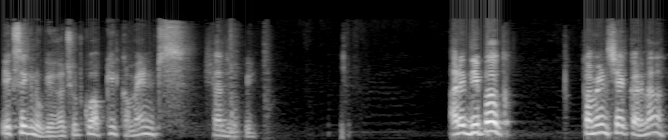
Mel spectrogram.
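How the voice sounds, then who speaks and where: A man's voice: sits high, big pitch swings, a little slow, slightly rough. A man teaching English grammar in an online class, calling students "beta" and repeating key terms, acting out little scenes with students and their mothers. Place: streaming class, checking live comments.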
